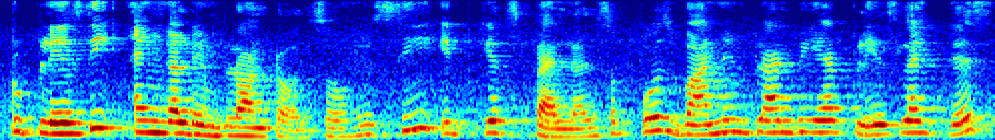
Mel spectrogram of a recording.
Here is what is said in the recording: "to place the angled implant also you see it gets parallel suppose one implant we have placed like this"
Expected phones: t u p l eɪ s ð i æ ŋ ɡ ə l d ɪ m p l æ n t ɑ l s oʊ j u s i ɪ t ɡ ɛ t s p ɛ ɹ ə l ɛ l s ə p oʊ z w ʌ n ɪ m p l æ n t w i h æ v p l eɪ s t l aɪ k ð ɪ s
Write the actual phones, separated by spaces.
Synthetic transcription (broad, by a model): t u p l eɪ s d i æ ŋ ɡ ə l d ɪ m p l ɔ n t ɑ l s oʊ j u s i ɪ t ɡ ɛ t s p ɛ l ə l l s ə p oʊ z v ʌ n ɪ m p l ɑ n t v i h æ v p l eɪ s l aɪ k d ɪ s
